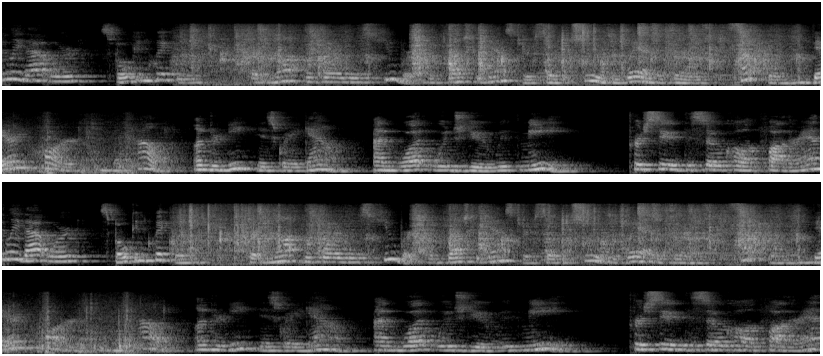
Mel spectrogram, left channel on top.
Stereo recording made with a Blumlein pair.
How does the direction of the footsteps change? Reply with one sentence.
In this clip you hear the footsteps move from right to left and back again.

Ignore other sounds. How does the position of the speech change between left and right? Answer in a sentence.
You can hear the speech go from the right side to the left.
